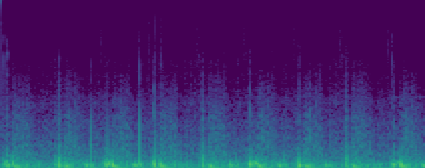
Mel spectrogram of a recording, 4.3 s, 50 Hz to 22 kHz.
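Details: Womb sound played as a sleep aid for babies: muffled, rapid, whooshing heartbeat at roughly 125 beats a minute over a constant low rumble of flowing sounds and white noise; a heartbeat as heard inside the womb.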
